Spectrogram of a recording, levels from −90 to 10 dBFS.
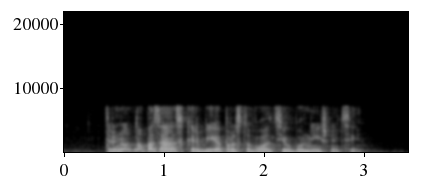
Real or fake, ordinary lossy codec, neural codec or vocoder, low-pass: fake; none; codec, 16 kHz, 4.8 kbps, FACodec; 7.2 kHz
